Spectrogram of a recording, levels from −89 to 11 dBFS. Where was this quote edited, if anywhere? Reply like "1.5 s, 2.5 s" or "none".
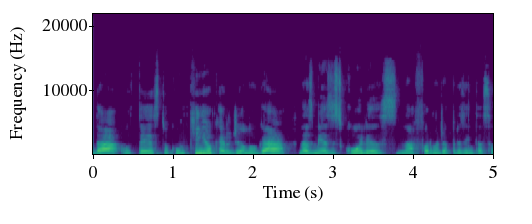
1.0 s, 2.5 s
